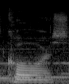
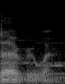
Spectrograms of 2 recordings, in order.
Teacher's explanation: at the beginning, coarse is rhotic, but everywhere is not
